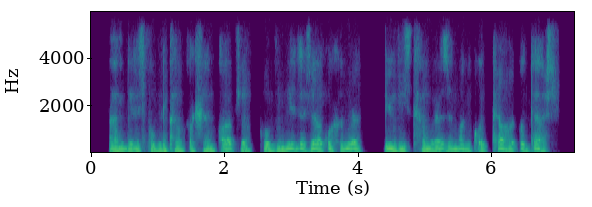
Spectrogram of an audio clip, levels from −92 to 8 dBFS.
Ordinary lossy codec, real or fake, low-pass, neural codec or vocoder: Opus, 32 kbps; fake; 5.4 kHz; codec, 16 kHz, 1 kbps, FreqCodec, smaller model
